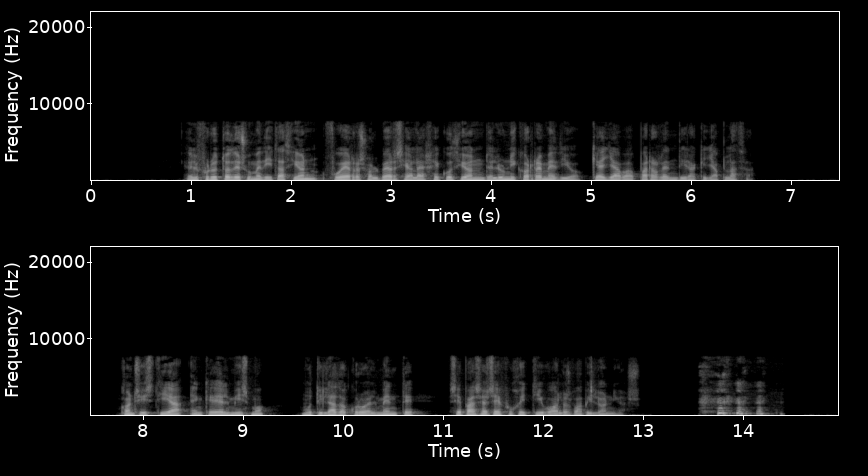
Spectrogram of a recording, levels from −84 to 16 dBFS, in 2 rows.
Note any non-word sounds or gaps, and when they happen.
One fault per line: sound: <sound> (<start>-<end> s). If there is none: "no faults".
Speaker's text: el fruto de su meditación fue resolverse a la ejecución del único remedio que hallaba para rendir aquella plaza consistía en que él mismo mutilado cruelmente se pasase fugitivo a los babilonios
sound: laugh (13.6-14.4 s)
